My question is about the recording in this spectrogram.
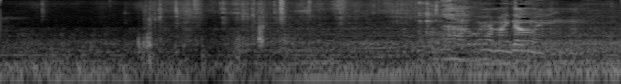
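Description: Steady low rumble of road and engine noise inside a moving car's cabin, with a couple of light knocks in the first half.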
